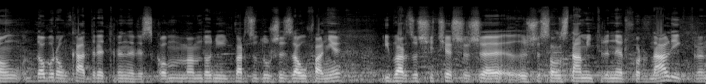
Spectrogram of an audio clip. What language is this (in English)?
Polish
